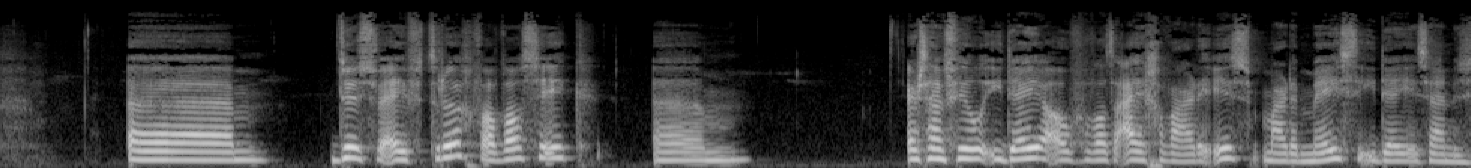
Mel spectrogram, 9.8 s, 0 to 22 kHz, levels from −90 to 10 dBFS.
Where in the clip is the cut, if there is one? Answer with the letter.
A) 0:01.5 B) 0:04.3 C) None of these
C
